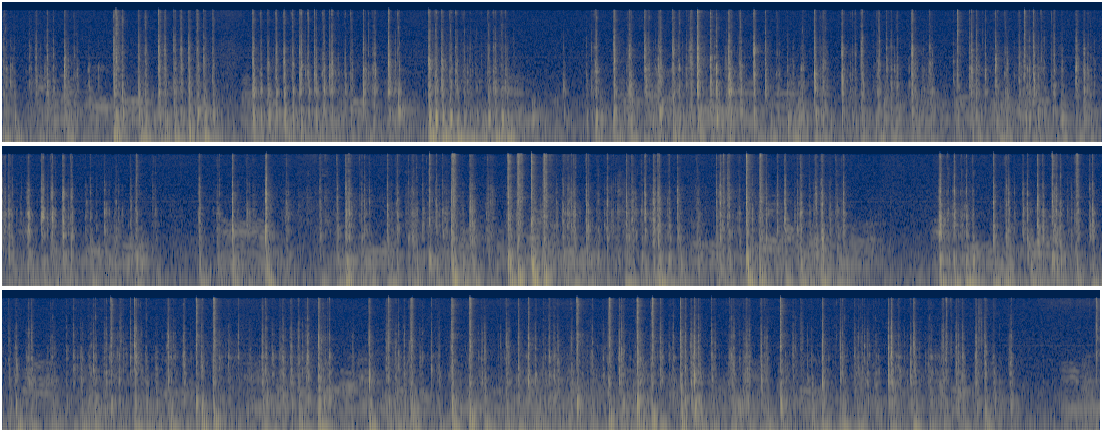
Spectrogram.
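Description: Fast, continuous typing on a black computer keyboard: a dense, irregular run of key clicks, broken by brief pauses about five, thirteen and twenty seconds in.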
